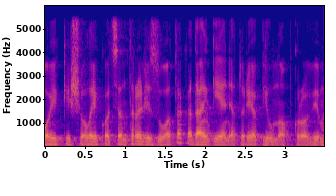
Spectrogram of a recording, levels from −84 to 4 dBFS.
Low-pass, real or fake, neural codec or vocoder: 5.4 kHz; real; none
